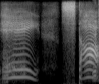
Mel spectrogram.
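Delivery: teacher voice with a long drawn-out hey. Retelling what a teacher told a kid: imitating a teacher. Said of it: "He sounded exactly like that".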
